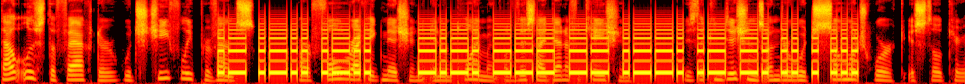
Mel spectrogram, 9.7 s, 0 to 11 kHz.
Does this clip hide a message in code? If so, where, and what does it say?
Yes: Morse code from 2.1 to 8.6 s, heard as a keyed tone, hand-sent with a paddle, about 23 wpm, 460 Hz, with speech in English. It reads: ALL COMPANIES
